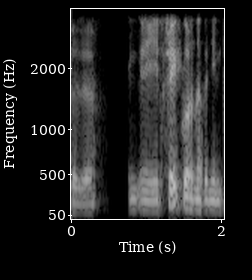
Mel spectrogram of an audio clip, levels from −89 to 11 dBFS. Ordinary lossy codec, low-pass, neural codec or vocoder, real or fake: none; 3.6 kHz; codec, 16 kHz, 4 kbps, FunCodec, trained on Chinese and English, 50 frames a second; fake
